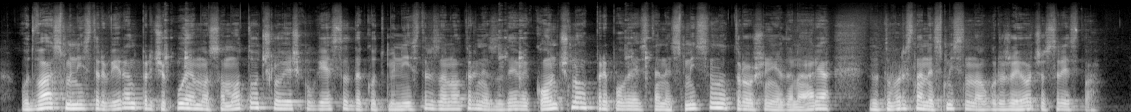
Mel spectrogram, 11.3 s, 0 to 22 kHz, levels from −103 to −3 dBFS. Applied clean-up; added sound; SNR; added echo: neural mask model RNNoise.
